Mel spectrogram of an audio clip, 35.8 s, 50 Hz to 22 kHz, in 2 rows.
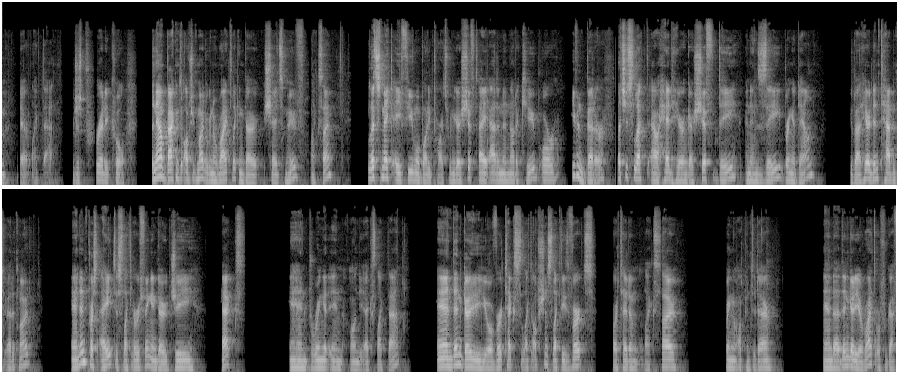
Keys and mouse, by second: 0.0-2.5 middle drag, 3.1-3.4 middle drag, 4.1-5.4 right drag, 6.1 KP_1, 7.5 shift+middle drag, 8.4 shift+a, 11.8 x, 12.2 shift+d, 14.2 shift+d, 17.2 shift+middle drag, 17.5 Tab, 18.2 z, 19.9 a, 21.2 g, 27.4 click, 28.1-28.5 drag, 28.7 shift+middle drag, 29.5 r, 31.2 g, 32.8 z, 33.5 middle click, 34.7 KP_3, 35.6 z.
